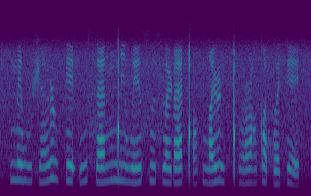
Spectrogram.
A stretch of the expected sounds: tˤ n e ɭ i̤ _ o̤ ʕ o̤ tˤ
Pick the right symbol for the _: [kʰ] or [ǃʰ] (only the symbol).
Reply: ǃʰ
